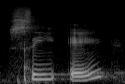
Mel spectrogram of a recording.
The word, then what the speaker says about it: caught: The word called caught, C-A-U-G-H-T. So this has to be pronounced as caught.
